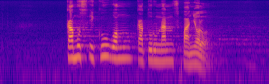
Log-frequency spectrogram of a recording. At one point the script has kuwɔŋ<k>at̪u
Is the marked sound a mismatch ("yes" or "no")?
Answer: no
